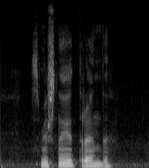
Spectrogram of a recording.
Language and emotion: Russian, positive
